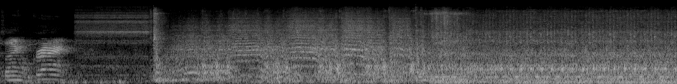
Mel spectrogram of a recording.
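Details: 1974 Kenworth W900A with Cummins NTA420 diesel, built to 612 hp in the 90s, started after three years sitting on a borrowed battery: brief cranking, then it catches first try and settles into a steady, even idle. Healthy cold start.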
